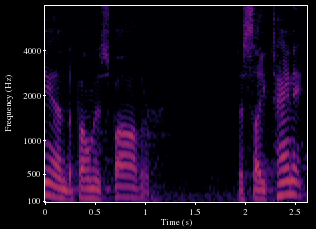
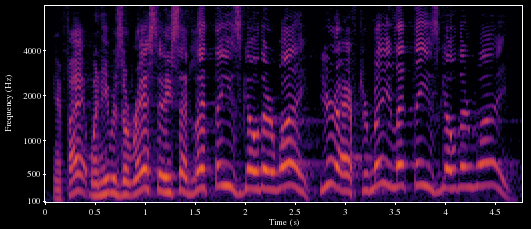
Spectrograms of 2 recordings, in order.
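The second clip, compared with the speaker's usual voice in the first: higher, louder proclaiming of Jesus' words; preaching at full force; 6 semitones higher, 4 dB louder than usual. Acted. Preacher voicing Jesus shielding his disciples at the arrest, louder. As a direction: cry it out for the crowd.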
